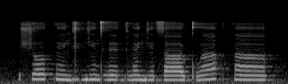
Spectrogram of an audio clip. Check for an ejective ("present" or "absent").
present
